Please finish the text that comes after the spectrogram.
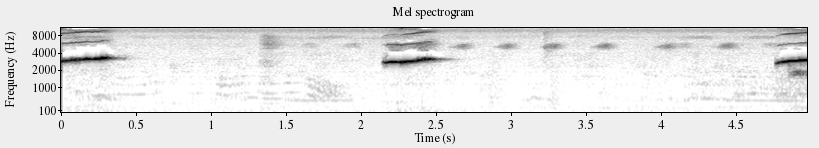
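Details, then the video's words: Calls of a female oriental magpie-robin, the nyiul whistle used to summon the male and raise his breeding drive: three clear, rising whistles roughly two and a half seconds apart. "KACER BETINA NYIUL MEMANGGIL JANTAN"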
